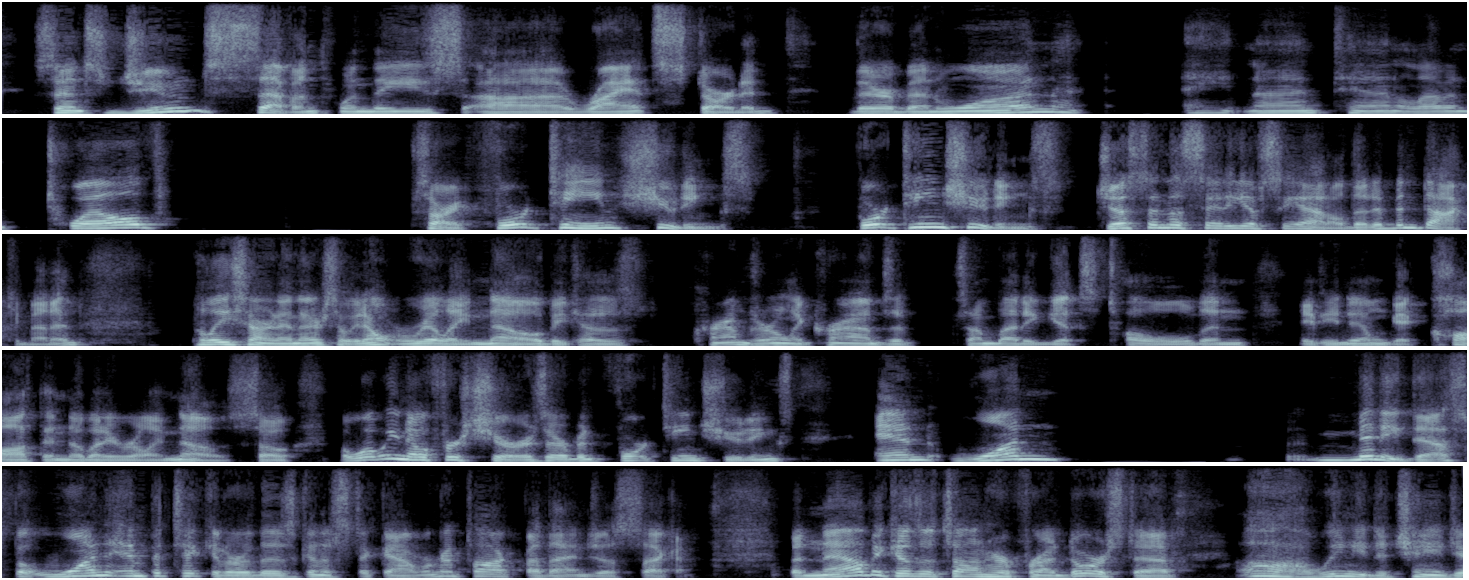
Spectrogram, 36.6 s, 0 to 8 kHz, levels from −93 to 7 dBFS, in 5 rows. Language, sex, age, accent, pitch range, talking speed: English, male, 50-69, American, 100-160 Hz, 180 wpm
